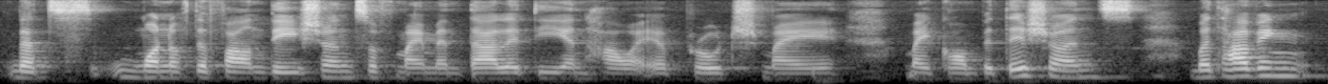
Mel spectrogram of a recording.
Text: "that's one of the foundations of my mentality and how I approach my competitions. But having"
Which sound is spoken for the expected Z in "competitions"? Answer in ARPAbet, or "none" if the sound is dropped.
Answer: S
